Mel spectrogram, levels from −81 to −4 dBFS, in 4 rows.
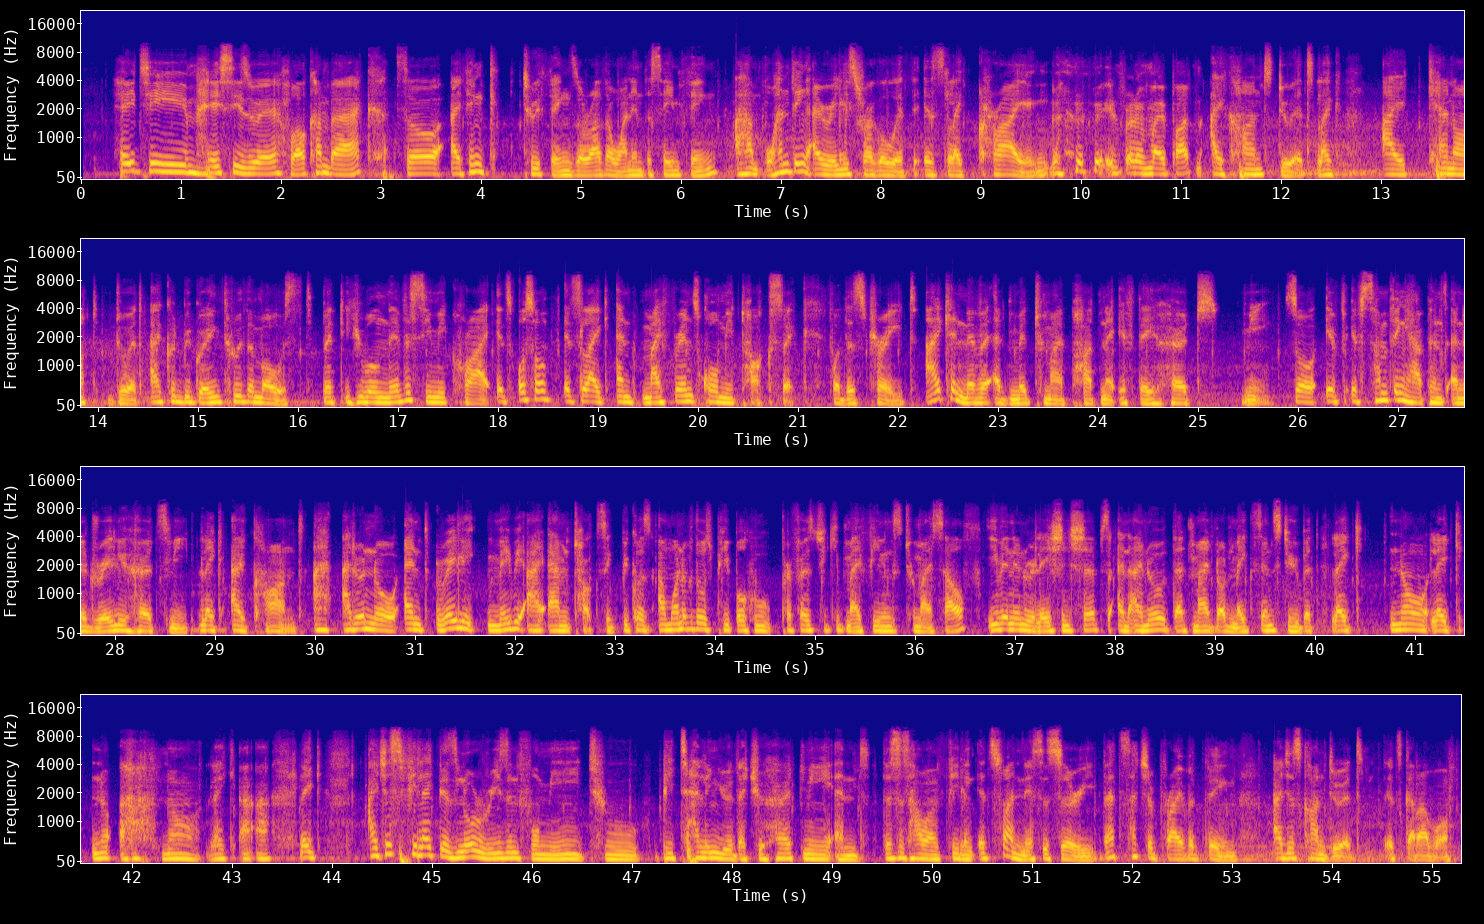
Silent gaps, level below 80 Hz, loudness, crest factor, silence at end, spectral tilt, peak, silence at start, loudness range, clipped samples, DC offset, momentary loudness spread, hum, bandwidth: none; -36 dBFS; -13 LUFS; 10 dB; 0 s; -6 dB/octave; -2 dBFS; 0.35 s; 2 LU; under 0.1%; under 0.1%; 6 LU; none; 9.6 kHz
